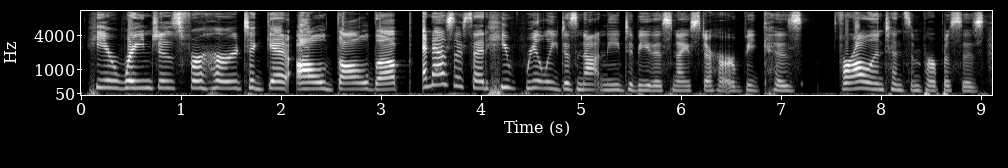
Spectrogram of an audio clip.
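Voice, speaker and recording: A woman's voice: fairly high pitch, normal speed, a bit bright, clean tone, no room sound. A woman giving enthusiastic, conversational film commentary in an emphatic, gushing and casually opinionated way. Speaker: video essayist and film commentator.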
